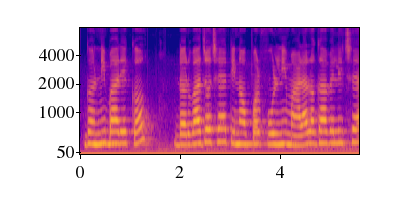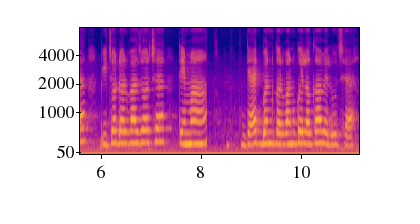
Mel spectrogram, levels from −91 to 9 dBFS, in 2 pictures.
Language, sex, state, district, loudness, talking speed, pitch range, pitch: Gujarati, female, Gujarat, Valsad, -15 LUFS, 115 wpm, 255-280 Hz, 270 Hz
